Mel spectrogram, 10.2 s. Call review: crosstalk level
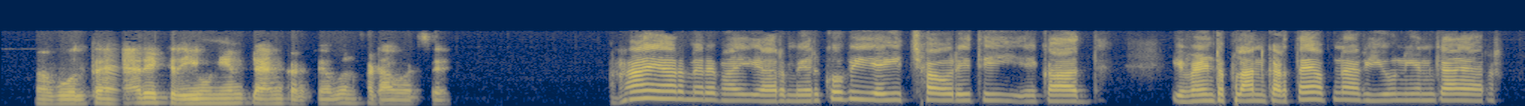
none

